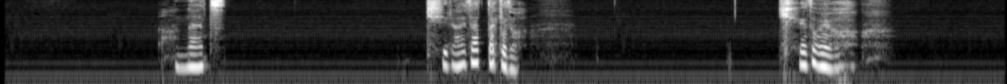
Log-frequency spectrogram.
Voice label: dislike m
